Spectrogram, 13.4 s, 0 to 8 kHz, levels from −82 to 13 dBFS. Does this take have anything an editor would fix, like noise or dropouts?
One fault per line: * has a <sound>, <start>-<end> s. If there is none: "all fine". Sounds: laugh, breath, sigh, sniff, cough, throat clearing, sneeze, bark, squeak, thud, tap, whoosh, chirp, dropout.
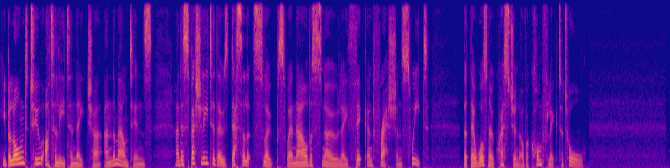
all fine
